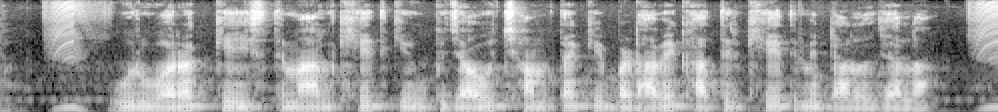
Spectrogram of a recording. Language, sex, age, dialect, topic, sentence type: Bhojpuri, male, <18, Southern / Standard, agriculture, statement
